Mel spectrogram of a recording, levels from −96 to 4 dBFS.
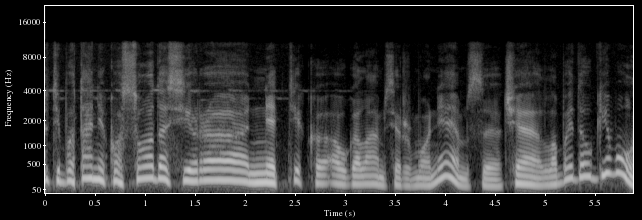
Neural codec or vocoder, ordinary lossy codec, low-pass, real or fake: none; MP3, 96 kbps; 10.8 kHz; real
